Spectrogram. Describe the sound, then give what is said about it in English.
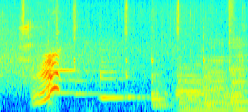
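A single short, rising cat meow sounds, then trails into steady electronic-sounding tones and a brief burst of voice-like sound near the end. “On a cat? Meow.”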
